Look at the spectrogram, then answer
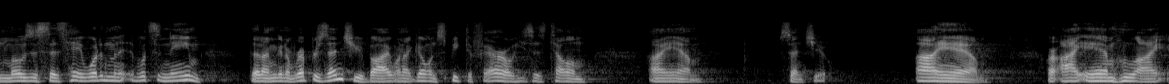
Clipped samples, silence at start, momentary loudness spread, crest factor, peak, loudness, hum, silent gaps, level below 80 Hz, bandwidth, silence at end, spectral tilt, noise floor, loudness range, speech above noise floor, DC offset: under 0.1%; 0 s; 12 LU; 20 dB; -6 dBFS; -25 LUFS; none; none; -66 dBFS; 7.6 kHz; 0 s; -7 dB/octave; -66 dBFS; 7 LU; 42 dB; under 0.1%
